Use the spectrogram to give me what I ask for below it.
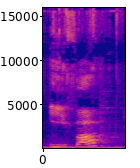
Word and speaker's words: Aoife: The female main character is Aoife, but I used to say Eve, so I think I'm gonna keep calling her Eve because I called her Eve.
